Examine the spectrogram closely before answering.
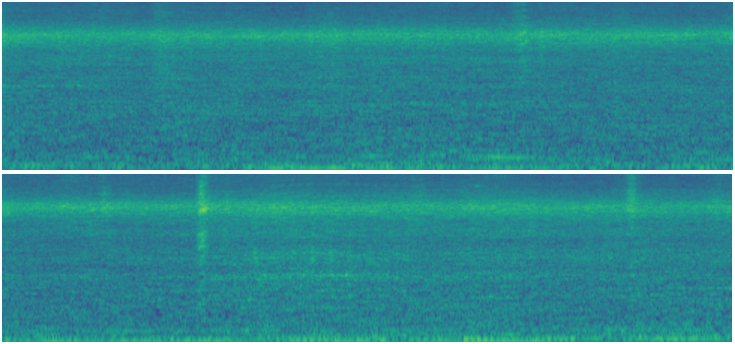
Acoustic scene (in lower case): street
